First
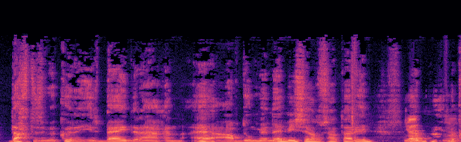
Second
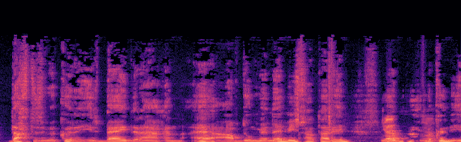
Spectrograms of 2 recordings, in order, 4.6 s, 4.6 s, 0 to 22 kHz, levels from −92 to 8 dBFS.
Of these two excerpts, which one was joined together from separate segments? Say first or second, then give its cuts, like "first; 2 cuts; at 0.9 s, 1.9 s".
second; 1 cut; at 3.0 s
